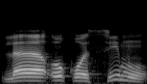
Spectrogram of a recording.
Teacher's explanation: لا أقسم، وهنا بيان كسر السين، لأن السين وقعت بين الهمزة المضمومة والقاف المقلقلة ثم ضم الميم، فلا بد من الاعتناء بالكسر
